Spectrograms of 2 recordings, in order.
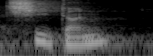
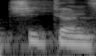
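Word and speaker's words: Tri Tôn: Ces zones-là, je pense notamment à Chavin, à Sok Chong et à Chiton. Alors ça s'écrit T-R-A plus loin V-I-N-H, S-O-C plus loin T-R-A-N-G, ou Chiton, ça c'est carrément un district dans une province T-R-I plus loin T-O-N.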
